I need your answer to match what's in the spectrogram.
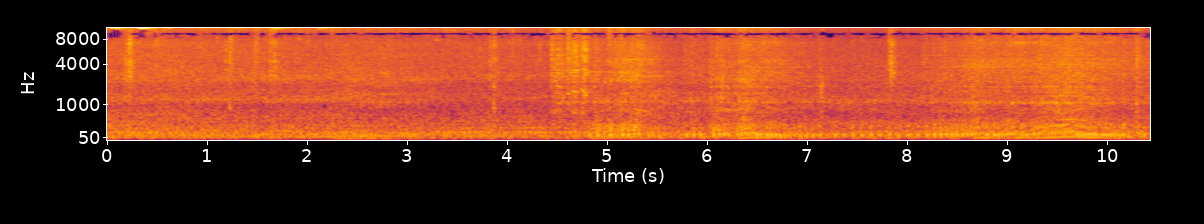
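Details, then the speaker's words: Skygo 150 King scooter riding home after a two-year overall check-up with new oil and both brakes and brake light fixed: even, steady engine drone rising gently with throttle, no knocks or rattles. Normal running; sounds like brand new. "Ayan, no, napaka ganda, may brake na tayo, dalawang brake, tapos may brake light na, condition na yung brake light, tapos ayan, no, ang ganda ng tunog, no, parang brand new yung motor natin."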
